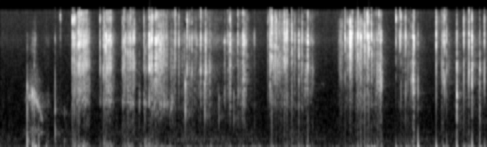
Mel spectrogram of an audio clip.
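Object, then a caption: Small painted wooden toy ice cream cone. Long acrylic nails tap and scratch the textured scoop and cone of a small, solid, painted wooden ice cream cone toy held in the hand. Bursts of bright, crackly scratching alternate with quick, sharp clicking taps.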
